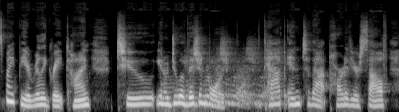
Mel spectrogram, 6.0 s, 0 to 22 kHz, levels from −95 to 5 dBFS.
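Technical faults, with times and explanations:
2.39–4.49 s, feedback echo between two devices: the speech returns roughly every 0.4 s, peaking about 12 dB below the direct voice, sounding thinner and ringing. One device's loudspeaker feeds another's microphone, and neither echo canceller removes playback from the other device.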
